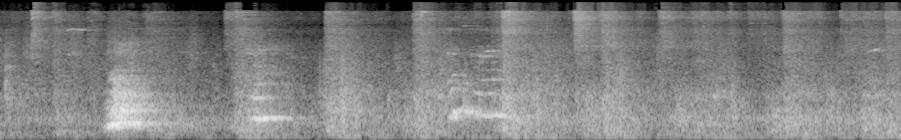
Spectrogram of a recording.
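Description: A dog gives a few short barks and whiny yelps at irregular intervals, fairly close, over a faint background hiss.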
